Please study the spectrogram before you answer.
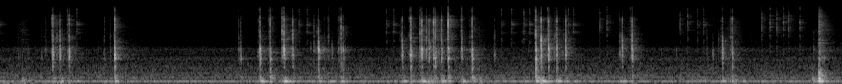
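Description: Fingertips press and tap the plastic keycaps of a black plastic CM Storm mechanical keyboard on a desk while gaming. The result is irregular bursts of sharp, bright clacks, some rapid and clustered, others single, over a steady low hum around 140 Hz.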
